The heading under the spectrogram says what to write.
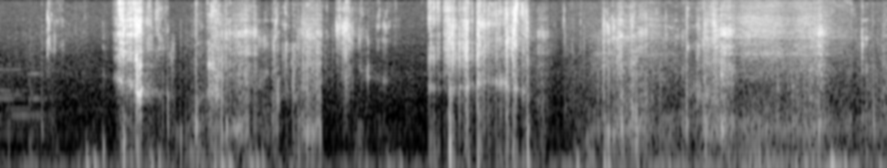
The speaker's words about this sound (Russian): Села на этот ледяной пенек, достала большую ледяную сосульку и начала ее грызть.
